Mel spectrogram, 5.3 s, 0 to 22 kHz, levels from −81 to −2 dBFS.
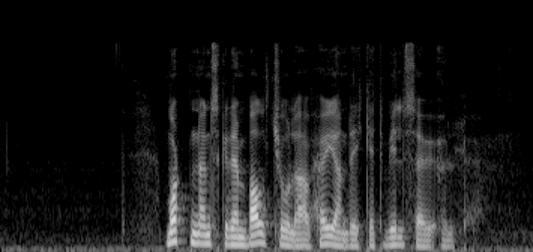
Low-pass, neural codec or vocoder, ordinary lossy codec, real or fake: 10.8 kHz; vocoder, 44.1 kHz, 128 mel bands every 256 samples, BigVGAN v2; none; fake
